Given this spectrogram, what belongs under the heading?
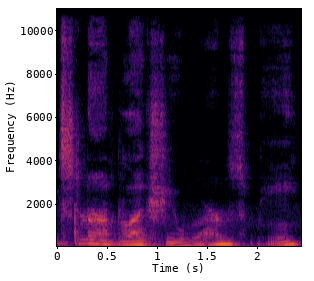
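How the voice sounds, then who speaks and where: Using a put-on character voice, the man pitches it at a medium level. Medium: read story. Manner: terse, subdued.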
